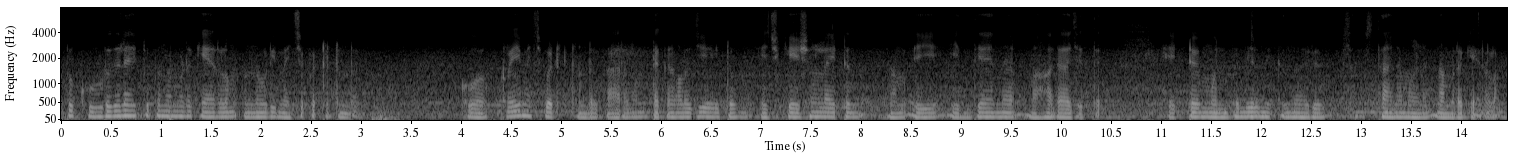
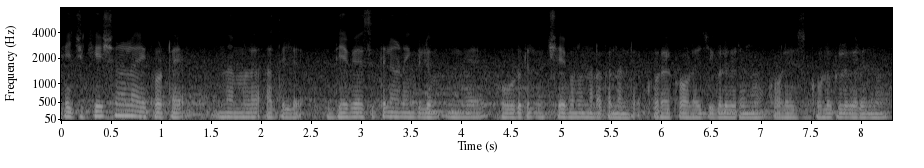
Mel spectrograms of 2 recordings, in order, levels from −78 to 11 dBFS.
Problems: constant background noise, low volume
